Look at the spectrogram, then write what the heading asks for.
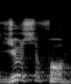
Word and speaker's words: useful: You need to stretch the first syllable, you. Okay, useful, it is adjective, right?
